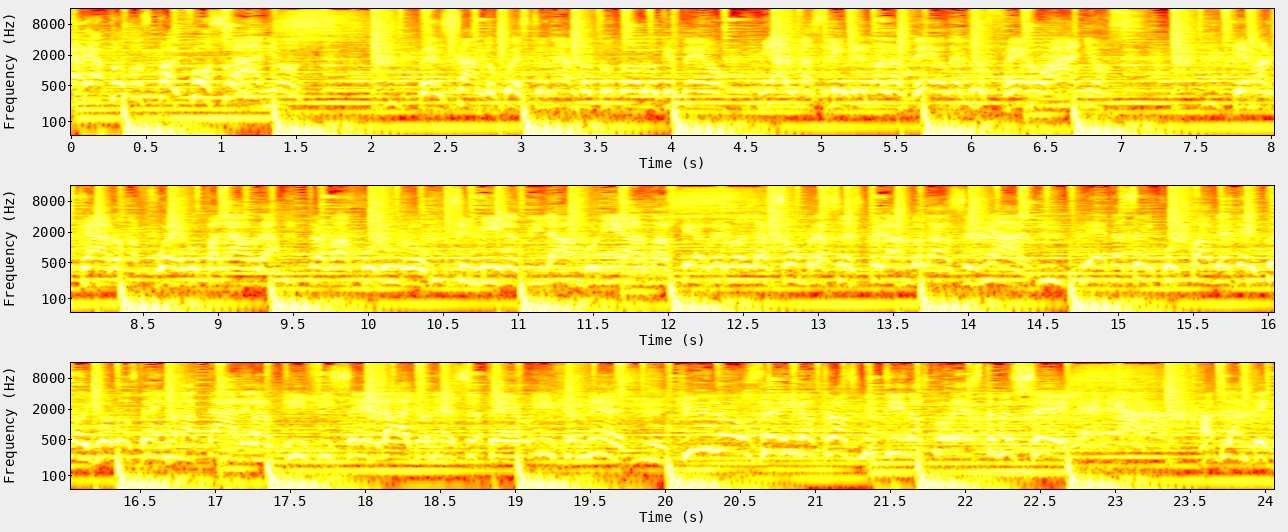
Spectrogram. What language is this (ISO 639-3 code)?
spa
